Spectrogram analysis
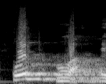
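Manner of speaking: কুল হুয়া with a full, long হুয়া; correct reading. Shown as a demonstration. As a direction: stretch হুয়া out clearly, not হু. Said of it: "এই হুয়া হবে".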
